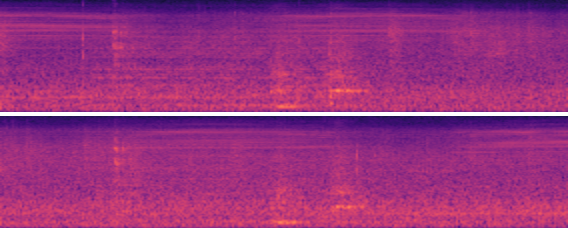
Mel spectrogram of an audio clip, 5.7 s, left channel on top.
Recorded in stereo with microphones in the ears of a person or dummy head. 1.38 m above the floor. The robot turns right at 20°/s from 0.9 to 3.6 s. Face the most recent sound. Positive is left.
turn(degrees=5)  # may be behind; listen again after turning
